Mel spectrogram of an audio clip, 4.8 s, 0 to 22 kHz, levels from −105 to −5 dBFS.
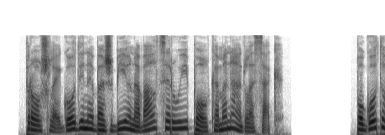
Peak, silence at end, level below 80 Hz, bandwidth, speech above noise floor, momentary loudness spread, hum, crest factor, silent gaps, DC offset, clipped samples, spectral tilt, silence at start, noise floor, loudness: -4 dBFS; 0 s; -40 dBFS; 7.6 kHz; over 71 dB; 9 LU; none; 16 dB; 3.63-4.38 s; under 0.1%; under 0.1%; -6.5 dB/octave; 0.3 s; under -90 dBFS; -20 LUFS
